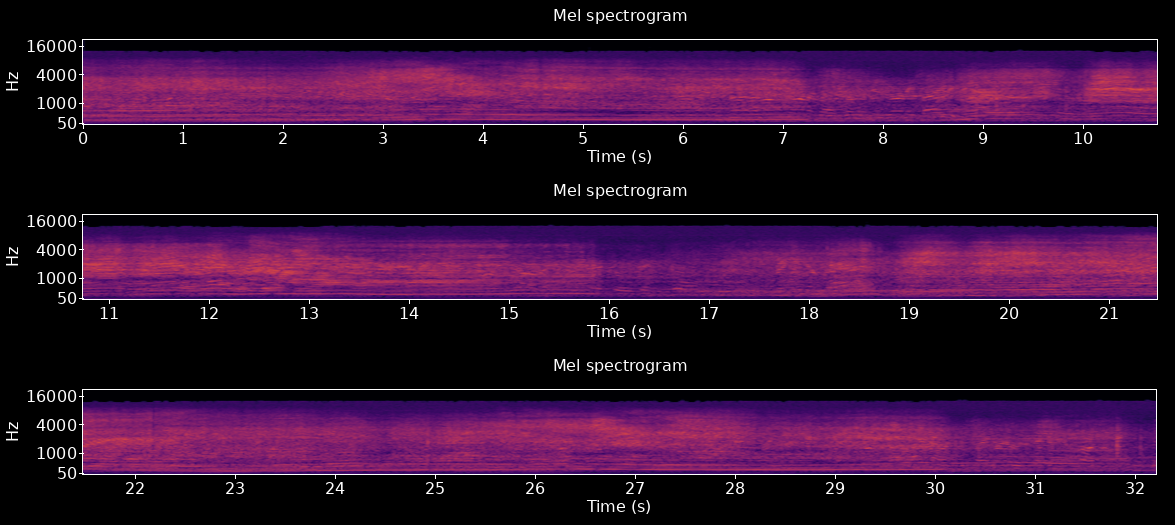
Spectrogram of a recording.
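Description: Saloon race car engines running hard on a dirt oval, their pitch rising and falling as the cars accelerate out of the turns and lift into them.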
